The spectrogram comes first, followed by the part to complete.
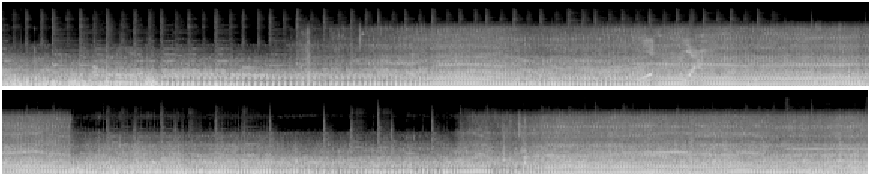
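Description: Motorcycle engine running steadily while the bike is ridden along a rough village lane.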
